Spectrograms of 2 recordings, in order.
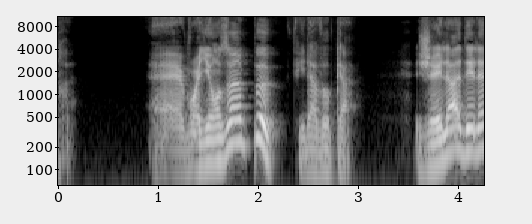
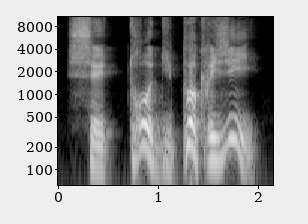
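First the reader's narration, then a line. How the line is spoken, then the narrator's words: Old gentleman exclaiming. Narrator (French): s'écria le vieux gentleman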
